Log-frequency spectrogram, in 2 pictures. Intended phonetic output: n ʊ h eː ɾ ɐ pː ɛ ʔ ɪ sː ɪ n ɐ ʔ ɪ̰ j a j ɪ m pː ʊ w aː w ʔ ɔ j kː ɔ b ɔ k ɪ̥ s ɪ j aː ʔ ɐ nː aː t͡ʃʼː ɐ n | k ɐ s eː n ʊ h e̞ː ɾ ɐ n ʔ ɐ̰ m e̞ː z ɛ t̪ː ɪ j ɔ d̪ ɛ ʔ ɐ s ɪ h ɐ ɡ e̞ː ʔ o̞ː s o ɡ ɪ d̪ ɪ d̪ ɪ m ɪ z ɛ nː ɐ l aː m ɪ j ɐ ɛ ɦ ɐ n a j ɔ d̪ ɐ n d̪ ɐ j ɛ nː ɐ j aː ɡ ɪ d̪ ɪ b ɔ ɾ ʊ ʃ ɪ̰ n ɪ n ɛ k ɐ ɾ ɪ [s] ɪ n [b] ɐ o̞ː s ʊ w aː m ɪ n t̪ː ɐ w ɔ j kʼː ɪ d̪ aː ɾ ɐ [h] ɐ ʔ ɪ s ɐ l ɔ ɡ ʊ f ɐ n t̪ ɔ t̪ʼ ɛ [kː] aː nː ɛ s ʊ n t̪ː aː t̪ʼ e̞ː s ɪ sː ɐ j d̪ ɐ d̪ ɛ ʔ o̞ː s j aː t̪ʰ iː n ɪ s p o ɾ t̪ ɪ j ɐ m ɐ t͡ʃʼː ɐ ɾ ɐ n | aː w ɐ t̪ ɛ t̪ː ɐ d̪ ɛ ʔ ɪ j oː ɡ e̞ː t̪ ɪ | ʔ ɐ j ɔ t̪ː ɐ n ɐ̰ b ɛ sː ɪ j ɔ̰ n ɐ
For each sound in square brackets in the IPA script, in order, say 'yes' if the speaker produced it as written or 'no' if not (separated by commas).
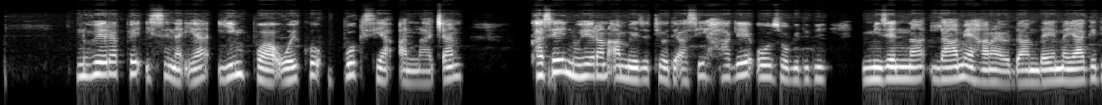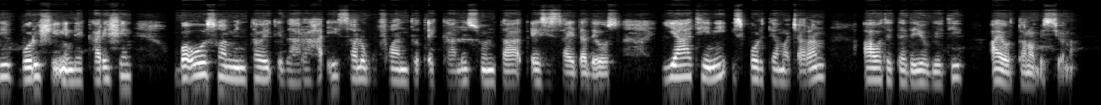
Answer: no, yes, yes, yes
